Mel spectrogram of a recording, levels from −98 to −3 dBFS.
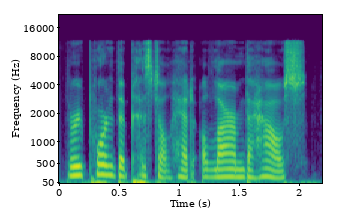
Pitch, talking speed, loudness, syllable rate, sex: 180 Hz, 245 wpm, -18 LUFS, 7.3 syllables/s, female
